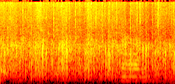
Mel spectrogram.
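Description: At an LGBT Pride event, an audience applauds a band with a steady burst of crowd clapping, with voices and cheers mixed in.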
